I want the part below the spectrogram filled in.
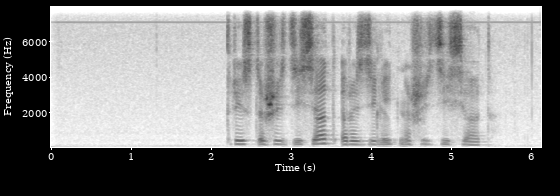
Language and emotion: Russian, neutral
